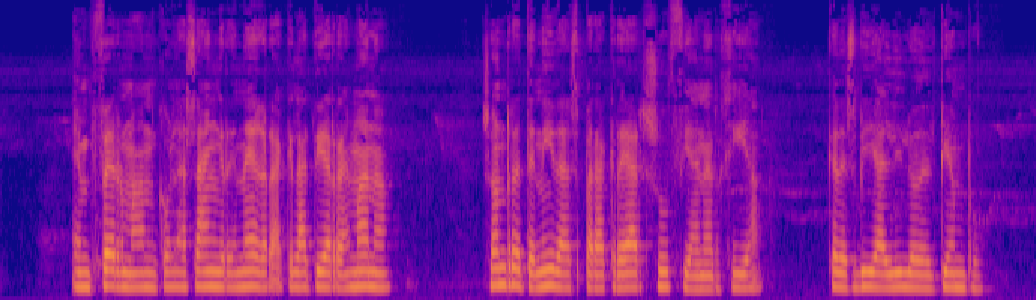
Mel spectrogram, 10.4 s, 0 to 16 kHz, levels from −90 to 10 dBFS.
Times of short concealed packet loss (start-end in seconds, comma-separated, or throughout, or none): none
